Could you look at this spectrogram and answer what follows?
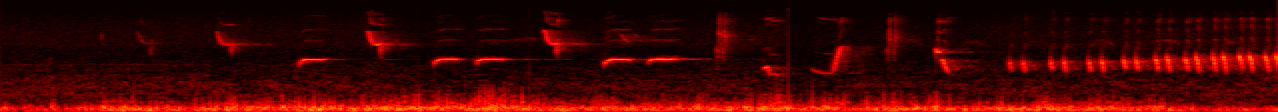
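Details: Common nightingale singing in the Smolenka park, Saint Petersburg: short whistles and sharp clicks building into a rapid, evenly repeated throbbing phrase at the end, over continuous low traffic noise.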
